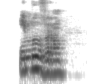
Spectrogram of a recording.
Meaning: third-person plural future of émouvoir
- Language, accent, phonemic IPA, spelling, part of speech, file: French, Canada, /e.mu.vʁɔ̃/, émouvront, verb, LL-Q150 (fra)-émouvront.wav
